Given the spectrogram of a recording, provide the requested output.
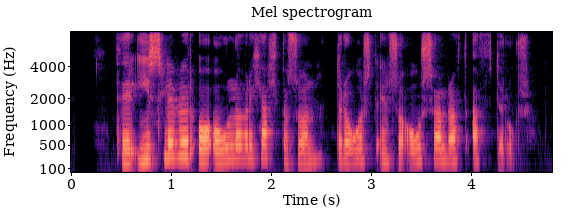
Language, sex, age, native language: Icelandic, female, 30-39, Icelandic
